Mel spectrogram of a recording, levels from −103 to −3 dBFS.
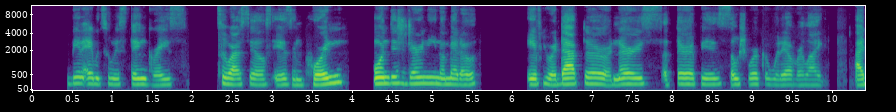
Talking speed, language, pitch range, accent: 160 wpm, English, 170-190 Hz, American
